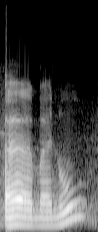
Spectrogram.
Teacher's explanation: mad badal dibacakan itu dengan dua harokat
